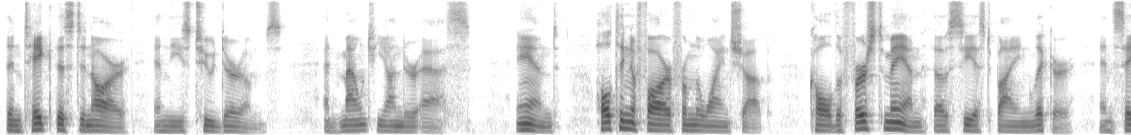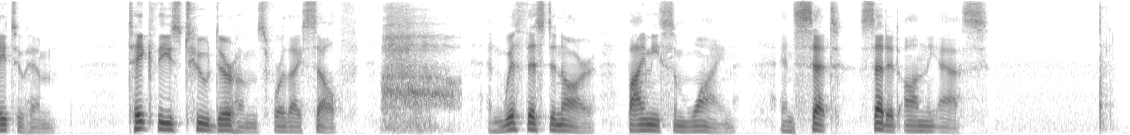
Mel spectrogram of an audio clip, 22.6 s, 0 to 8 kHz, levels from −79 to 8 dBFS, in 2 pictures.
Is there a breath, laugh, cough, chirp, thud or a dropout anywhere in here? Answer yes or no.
yes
